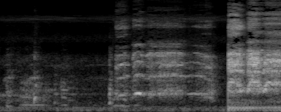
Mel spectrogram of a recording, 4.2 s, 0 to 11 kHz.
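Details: Morning rooster crow from 8 April 2021: soft clucks first, then a sustained harmonic crow of about a second and a half, cut by a sudden loud, harsh, broad crow at the close, over low hum.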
